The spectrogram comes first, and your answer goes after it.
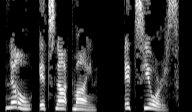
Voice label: fast; studying abroad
